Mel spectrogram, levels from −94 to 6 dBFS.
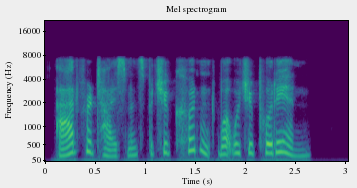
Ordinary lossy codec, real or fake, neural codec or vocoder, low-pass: Opus, 24 kbps; real; none; 7.2 kHz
